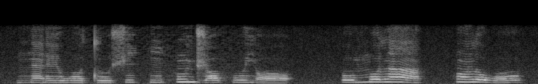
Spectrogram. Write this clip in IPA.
n ɛ̃˨ ɾ e˨ w o˨ t u˨ ʃ i˧ k ĩ˧ h ũ˦ d͡ʒ ɔ˧ f u˧ j ɔ˨ | o˧ m o˦ l ã˦˨ | k ɔ̃˦ l o˦˨ w o˨˦

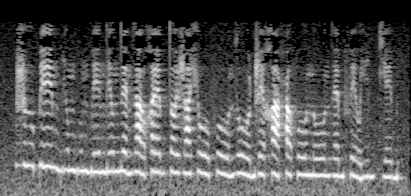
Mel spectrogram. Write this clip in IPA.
ʐ ɯ˦ ʊ̯ ɓ eː˦ m b i˦ ʊ̯ m b u˦ m b eː˦ n d e˦ ʊ̯ n d ɛ˥˩ n z a˥˩ ʊ̯ χ ɛː˦ b t ʌ˦ ɪ̯ ʐ a˦ ʃ oː˥˩ f oː˥˩ n z oː˥˩ ɖ͡ʐ e˥˩ χ a˥˩ ħ ʌ˥˩ f oː˦ n oː˦ n z ɛ˦ b f e˥˩ ʊ̯ j i˦ b t͡ɕ e˦ b

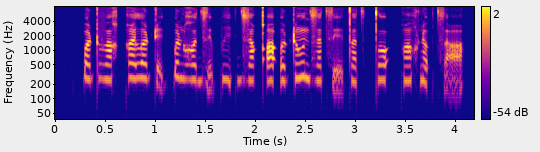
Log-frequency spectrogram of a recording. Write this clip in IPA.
k͡p ɔ ʈ v æ χ q i l ɔ ʈ ḛ k͡p o ɳ ʁ ɵ d͡z ḛ p i ʔ d͡z œ qʼ ɔ ʔ o ʈ õ d͡z ɑ t͡s ḛ t̪ ɑ t͡s t̪ ɔ ʔ q õ χ ɳ o ʔ t͡s ɑ̰

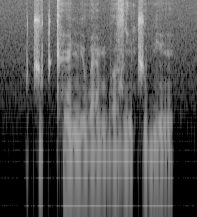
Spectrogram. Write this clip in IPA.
t͡ʃ u t͡ʃ ʈʰ ɛ̃ nʲ ʌ w æ m b ʌ z ĩ t͡ʃ u bʲ ẽ

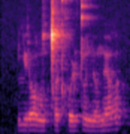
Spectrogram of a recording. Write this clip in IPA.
lʲ ɯ ɾ o lˠ õ ǀ ɔ ɖ χʷ e ɭ t̪ õ n ɤ n̪ ɛ lˠ

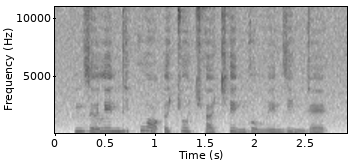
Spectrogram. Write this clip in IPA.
n z ə˧˩˧ l e˧ n d i˧ k w ɔ˥˩ ʔ ə˥˩ c o˥˩ cʰ ɐ˧˩˧ cʰ e˥˩ ŋ ɡ o˥˩ β e˩˧˩ n z i˥˩ ŋ ɡ ɛ˩˧˩

